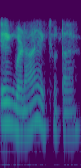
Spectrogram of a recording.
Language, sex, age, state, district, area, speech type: Hindi, male, 45-60, Rajasthan, Jodhpur, rural, conversation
